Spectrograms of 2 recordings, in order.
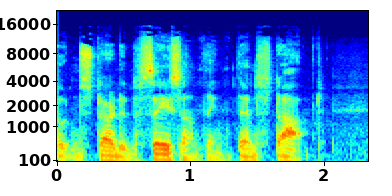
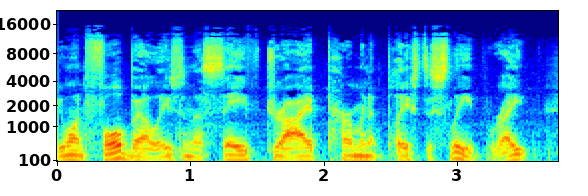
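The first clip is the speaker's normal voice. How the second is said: ordinary delivery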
